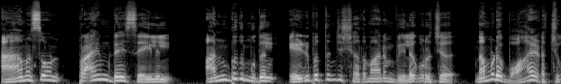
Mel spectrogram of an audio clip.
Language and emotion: Malayalam, surprised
